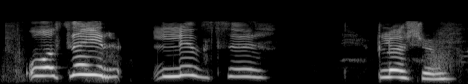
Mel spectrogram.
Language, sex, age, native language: Icelandic, female, 10, Icelandic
